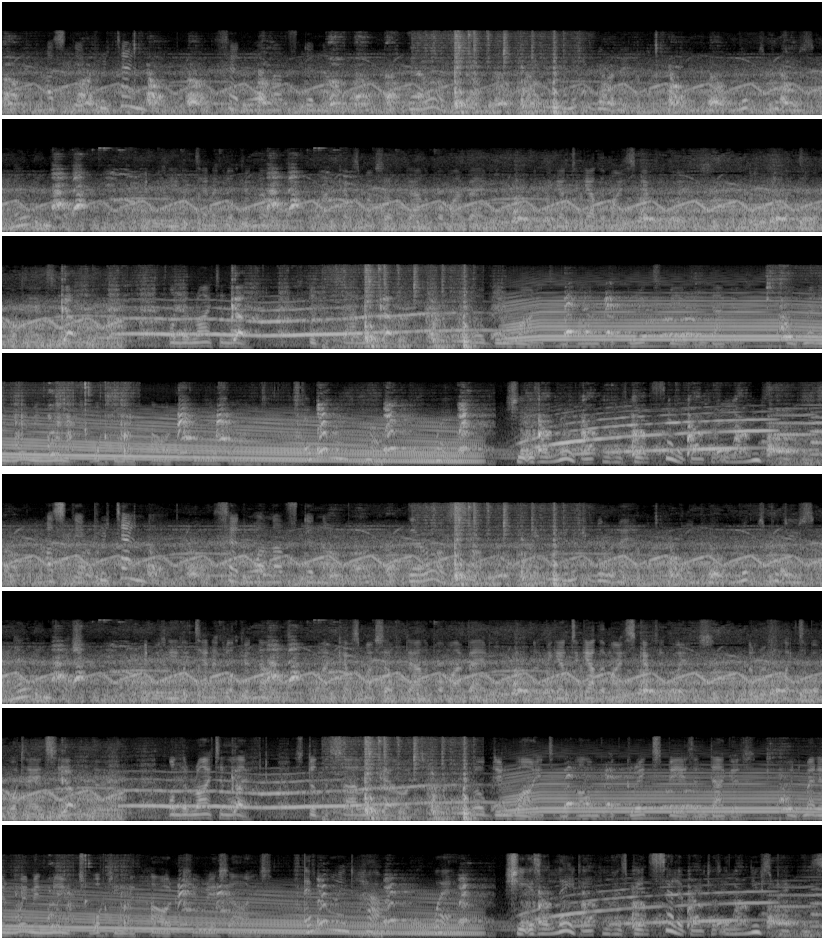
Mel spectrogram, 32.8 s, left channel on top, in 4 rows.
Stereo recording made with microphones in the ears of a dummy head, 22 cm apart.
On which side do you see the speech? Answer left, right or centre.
right.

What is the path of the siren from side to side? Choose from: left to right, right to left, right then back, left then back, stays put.
right to left.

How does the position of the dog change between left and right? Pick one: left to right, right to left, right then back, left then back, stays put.
right then back.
